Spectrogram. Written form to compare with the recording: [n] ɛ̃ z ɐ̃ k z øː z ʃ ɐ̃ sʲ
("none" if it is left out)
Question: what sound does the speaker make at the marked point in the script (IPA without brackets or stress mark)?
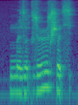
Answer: m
